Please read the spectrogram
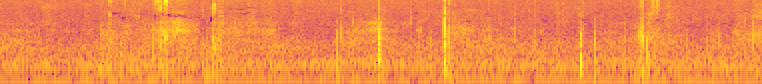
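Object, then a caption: Thin plastic protective film sheet. A thin, clear, flexible, hand-sized plastic protective film sheet, held up in both hands in front of the recorder, is crinkled, rubbed and scratched with long painted nails and fingertips. About eight sharp, bright crackles and clicks come at irregular intervals over soft rustling. A low, steady hum sits beneath the quiet sound throughout.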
